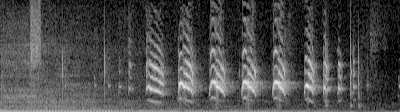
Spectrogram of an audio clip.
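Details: Female Horsfield's babbler calling: around ten rough, descending notes delivered quickly and evenly, fading toward the end over faint low background hum.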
